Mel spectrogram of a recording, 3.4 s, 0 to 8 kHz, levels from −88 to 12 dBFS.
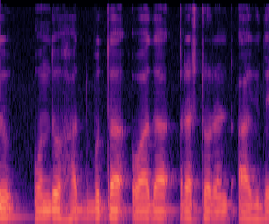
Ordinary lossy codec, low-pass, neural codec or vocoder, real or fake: none; 7.2 kHz; none; real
